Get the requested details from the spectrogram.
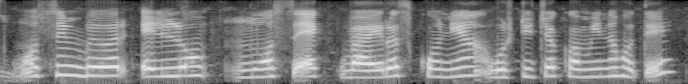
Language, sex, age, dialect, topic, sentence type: Marathi, female, 25-30, Varhadi, agriculture, question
